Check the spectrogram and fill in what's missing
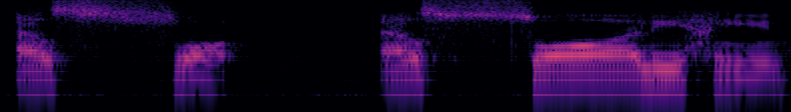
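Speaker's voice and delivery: "As-sa-" with a long s and rounded vowel; slow syllable-by-syllable "as-salihin"; doubled heavy S. Shown as a demonstration. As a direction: hold the s in "as-salihin". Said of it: "it's doubled".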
